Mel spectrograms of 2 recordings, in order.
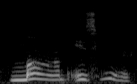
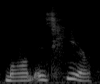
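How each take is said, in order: First: MOM said slow and louder, each word spaced; slow stressed repeat. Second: Said in the usual way. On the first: Retold or imitated. Security guard repeating to the girl, slow and louder. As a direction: spell out "Mom is here" slowly and loudly. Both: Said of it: "His exact words".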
